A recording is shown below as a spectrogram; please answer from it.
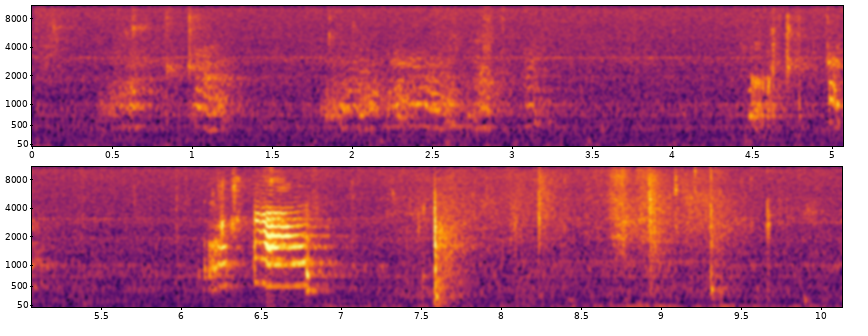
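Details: Kittens of a Scottish Fold mother and British Shorthair father fight hard over a favourite bed. Soft, short mews repeat through the first half, then a louder, strained meow and a few scattered thin cries follow.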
